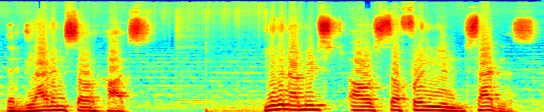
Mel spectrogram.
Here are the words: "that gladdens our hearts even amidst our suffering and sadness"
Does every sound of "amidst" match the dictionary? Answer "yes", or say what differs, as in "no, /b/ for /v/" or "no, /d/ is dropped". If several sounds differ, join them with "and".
yes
